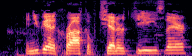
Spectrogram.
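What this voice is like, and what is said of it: Put-on Southern US accent. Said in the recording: “Why do you have a southern accent all of a sudden? ... has a southern accent.”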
